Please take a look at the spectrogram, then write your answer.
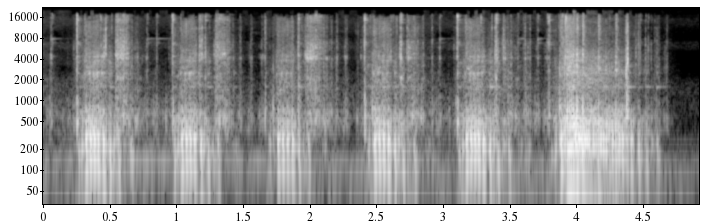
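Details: Husqvarna chainsaw that wouldn't start, now fitted with an aftermarket carb, running 89-octane ethanol-free gas with synthetic two-stroke oil at 50:1; revs in repeated crisp bursts about once a second, clean into wood without stumbling; runs very well and cuts okay.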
